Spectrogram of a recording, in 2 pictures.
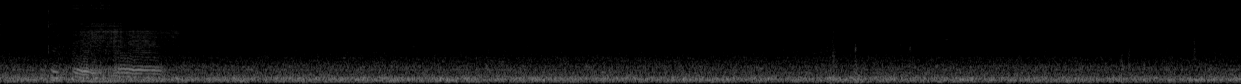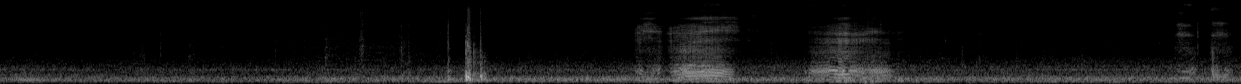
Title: Wheezing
